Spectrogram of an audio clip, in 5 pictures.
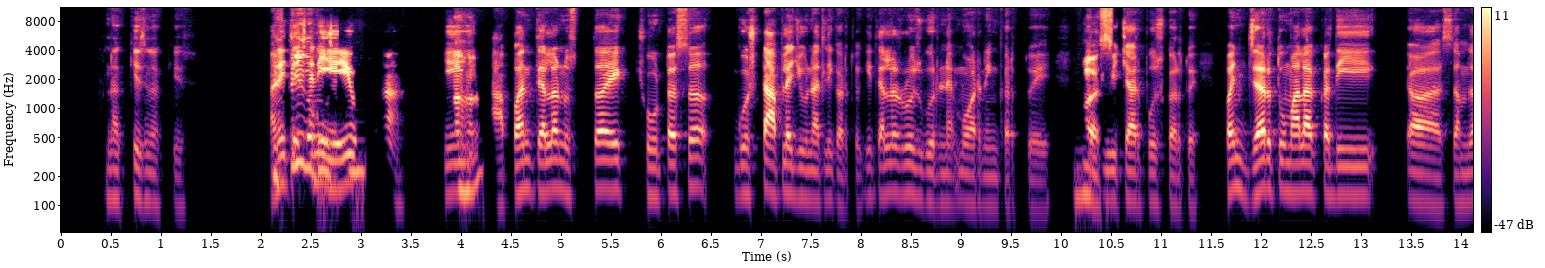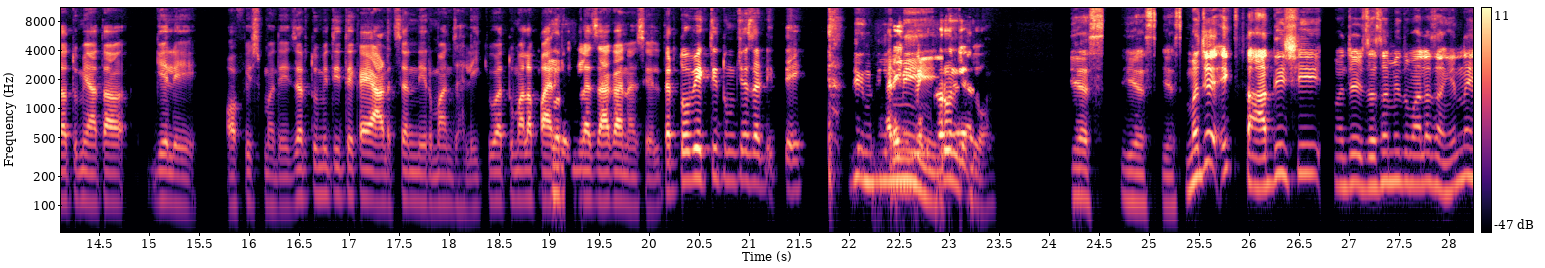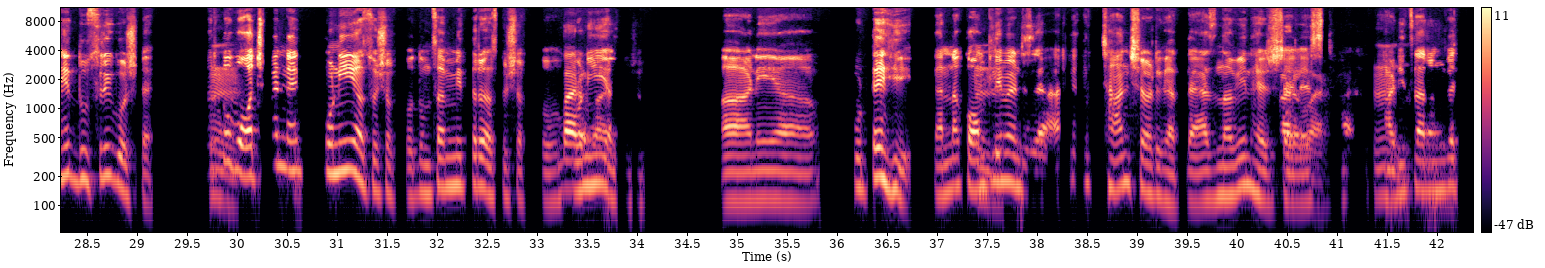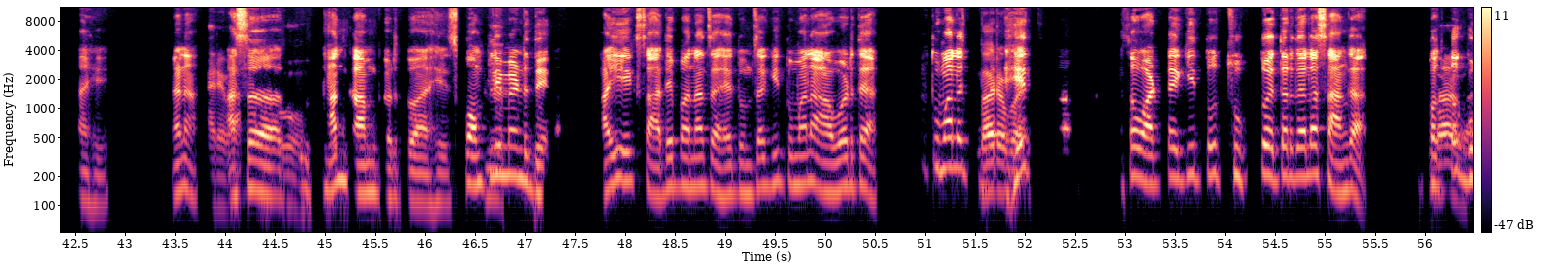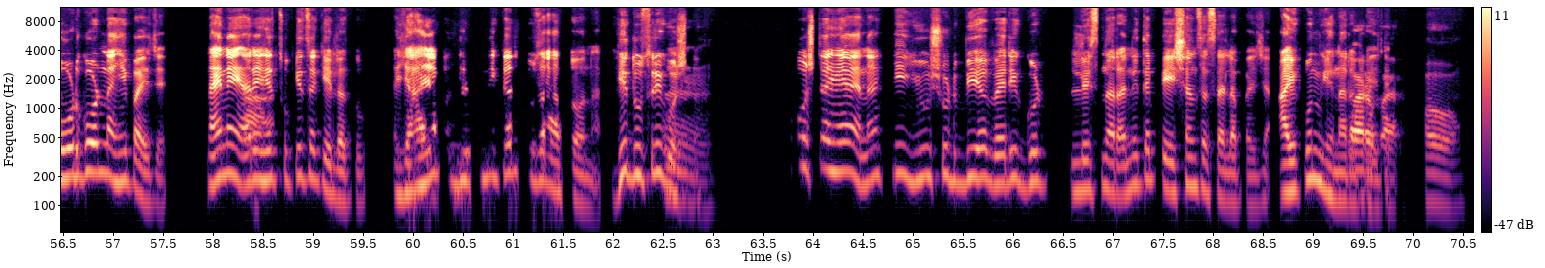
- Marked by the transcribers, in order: distorted speech; static; unintelligible speech; cough; other background noise; in English: "यू शुड बी अ व्हेरी गुड लिस्नर"
- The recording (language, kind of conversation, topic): Marathi, podcast, रोजच्या जीवनात साधेपणा कसा आणता येईल?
